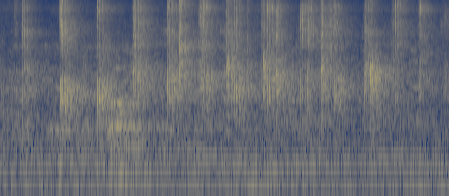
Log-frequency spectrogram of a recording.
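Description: Hand claps from the audience, sharp strokes about three a second, over a low rumble in the hall.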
